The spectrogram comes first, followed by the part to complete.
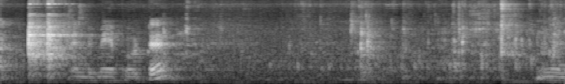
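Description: Metal ladle clinking and scraping against a stainless-steel pressure cooker pot as curry is stirred, with a few sharp clinks in the second half.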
